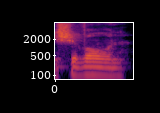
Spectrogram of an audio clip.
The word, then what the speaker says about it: Siobhan: yes um not understanding how the irish language has incredibly different pronunciations to anglo english so yeah neve is um and you know ceo barn is actually siobhan um and yes that that is that is also a good point salimi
